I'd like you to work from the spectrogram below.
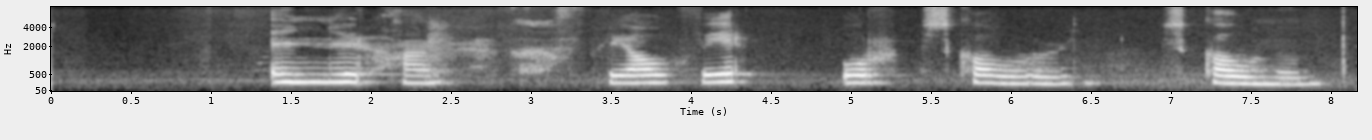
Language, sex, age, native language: Icelandic, male, 9, Icelandic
